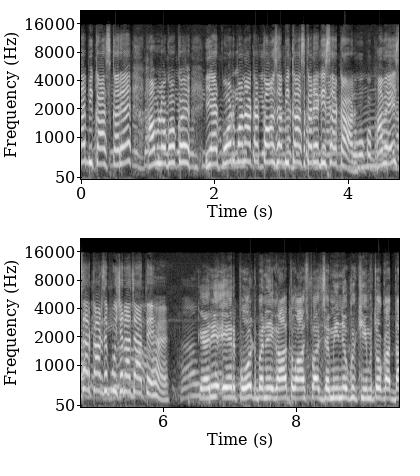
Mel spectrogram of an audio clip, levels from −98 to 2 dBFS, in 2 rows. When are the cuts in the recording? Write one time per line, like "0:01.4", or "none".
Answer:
none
